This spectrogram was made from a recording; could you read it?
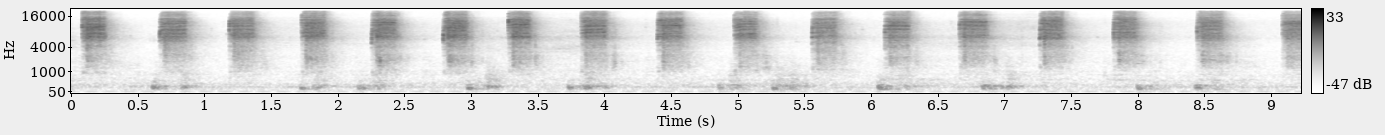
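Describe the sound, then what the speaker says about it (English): Butter-flavored cooking spray is sprayed onto paper muffin cups in bursts, roughly sixteen short even hisses in a steady rhythm, close and clear, with no voices. "spray your paper cups with some cooking spray"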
